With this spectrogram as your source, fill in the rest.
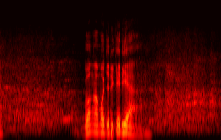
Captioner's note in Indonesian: Audience Tertawa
